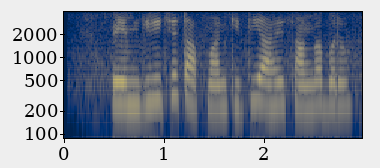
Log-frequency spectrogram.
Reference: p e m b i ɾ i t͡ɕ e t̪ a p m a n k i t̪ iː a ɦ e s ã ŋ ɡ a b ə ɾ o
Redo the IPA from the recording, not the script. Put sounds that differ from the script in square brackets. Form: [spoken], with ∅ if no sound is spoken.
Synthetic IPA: p e m [ɡ] i ɾ i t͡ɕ e t̪ a p m a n k i t̪ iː a ɦ e s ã ŋ ɡ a b ə ɾ o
